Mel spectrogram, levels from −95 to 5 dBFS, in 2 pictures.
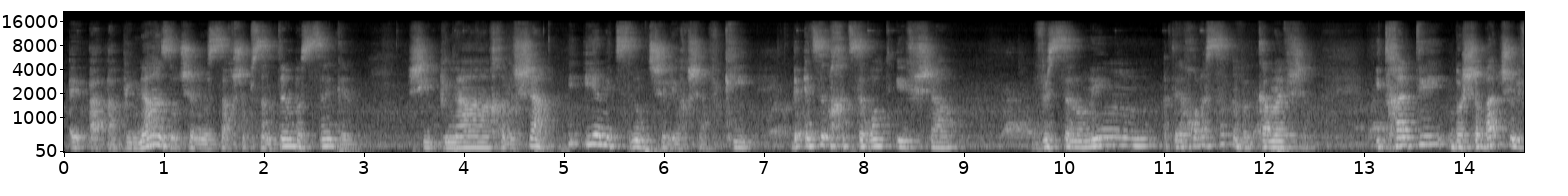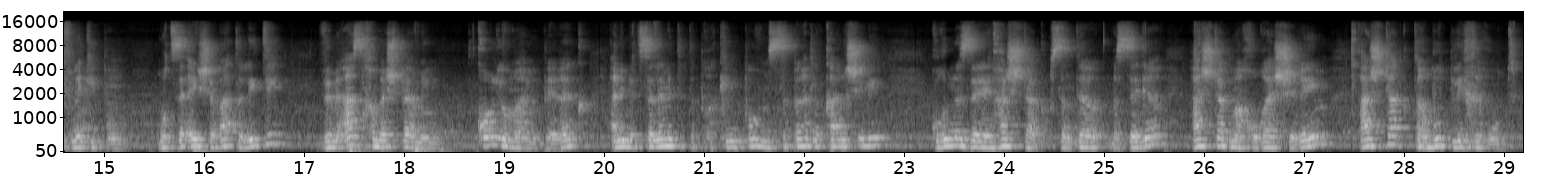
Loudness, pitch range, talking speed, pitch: -26 LUFS, 160-210 Hz, 125 wpm, 185 Hz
